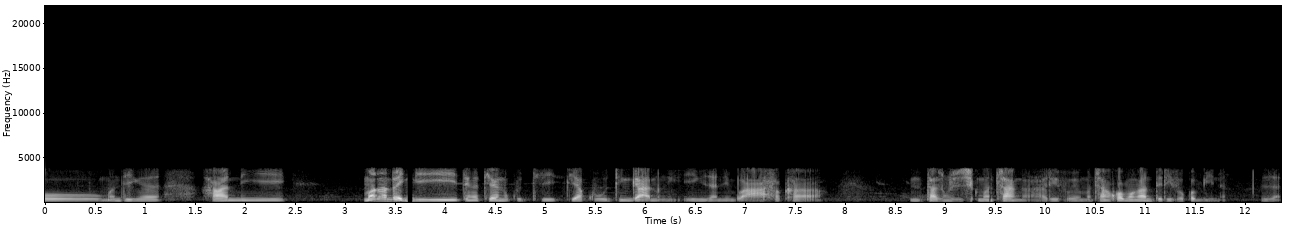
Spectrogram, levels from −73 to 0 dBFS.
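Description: At 3.62 to 3.69 s and 9.44 to 9.47 s, packet loss on the ADPCM call leaves hard-edged silent gaps, flat blocks in the waveform, then slightly distorted speech as the decoder resynchronises.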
